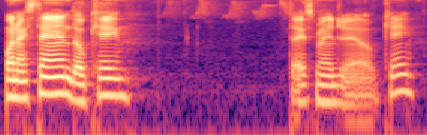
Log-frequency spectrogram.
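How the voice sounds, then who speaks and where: A man's voice: a little high, unhurried, vocal fry, smooth. A man hosting a let's play, reading visual novel dialogue aloud and adding casual commentary, stumbling and correcting himself as he goes. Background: game music.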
